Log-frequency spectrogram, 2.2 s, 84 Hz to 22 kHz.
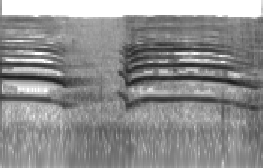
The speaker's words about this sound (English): With newborn baby kittens, they need to be fed about every 2 hours. And they will let you know by waking up and screeching.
